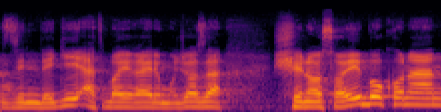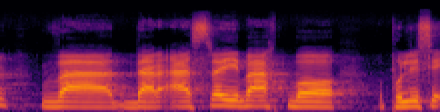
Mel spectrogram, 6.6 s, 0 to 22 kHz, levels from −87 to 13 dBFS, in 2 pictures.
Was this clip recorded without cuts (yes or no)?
yes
